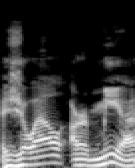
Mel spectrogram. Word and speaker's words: Joel Armia: Joel Armia, and that's the pronunciation they're going with, Joel, he is out with an upper body issue.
